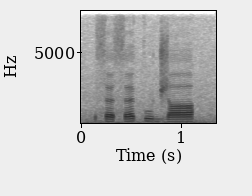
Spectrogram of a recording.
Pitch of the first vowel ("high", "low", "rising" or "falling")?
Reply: low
